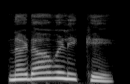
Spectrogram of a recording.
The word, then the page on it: ನುಡಿವಳಿಕೆ: nuḍivaḷike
